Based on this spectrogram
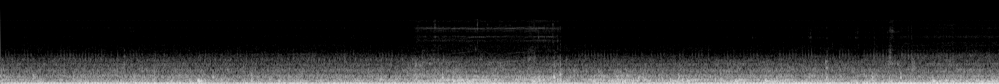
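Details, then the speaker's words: Lada Vesta Cross, left front SAAZ strut replaced under warranty the day before, dashcam aimed at the left strut mount while driving over bumps: only a steady low road rumble with no knocks or clunks; the new strut sounds quiet and normal. "Вот Эта стойка амортизатора у нас меняя получается менея вчера мне её заменили по гарантии и здесь звуки какие-то есть но они не сильные"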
